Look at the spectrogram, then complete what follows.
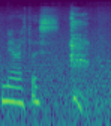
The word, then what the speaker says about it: Nerithus: Under the control of Nerithus, just in case you're wondering how to say the name. Nerithus.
